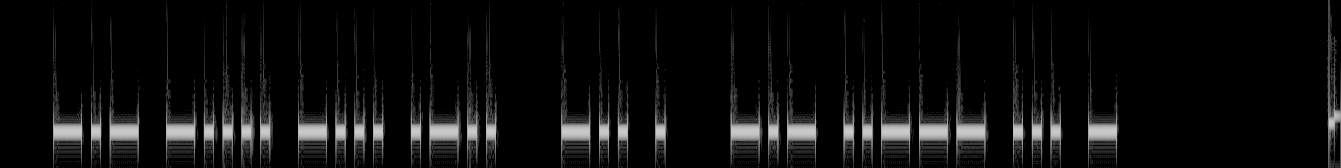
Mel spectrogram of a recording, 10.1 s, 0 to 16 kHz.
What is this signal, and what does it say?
Morse code, heard as a keyed tone, about 17 wpm, 700 Hz. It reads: K6BL DE K2ST
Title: USA Callsign DE Callsign - 4 Characters - 17wpm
